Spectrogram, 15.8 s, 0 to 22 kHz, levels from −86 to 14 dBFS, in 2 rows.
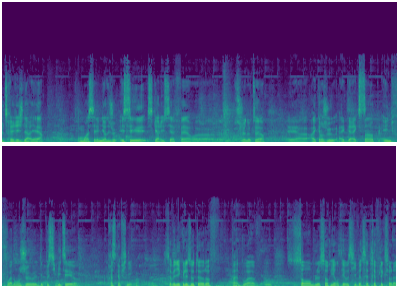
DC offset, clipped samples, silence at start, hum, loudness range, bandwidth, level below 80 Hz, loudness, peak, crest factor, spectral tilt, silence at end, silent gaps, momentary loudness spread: under 0.1%; under 0.1%; 0 s; none; 3 LU; 13 kHz; -40 dBFS; -19 LUFS; 0 dBFS; 18 dB; -5.5 dB/octave; 0 s; none; 12 LU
